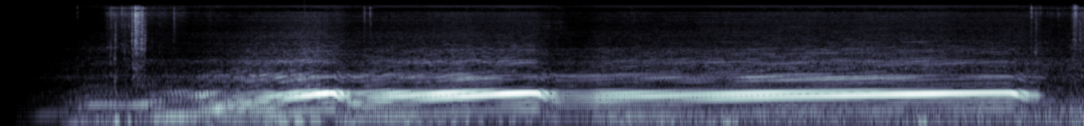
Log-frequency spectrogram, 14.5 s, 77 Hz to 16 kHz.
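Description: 2023 VW Atlas Cross Sport's 3.6 L VR6 with an ECS Luft-Technik cold-air intake, accelerating hard. The engine note climbs in pitch through each gear and falls sharply at the 8-speed automatic's upshifts, about four and a half, seven and fourteen seconds in.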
